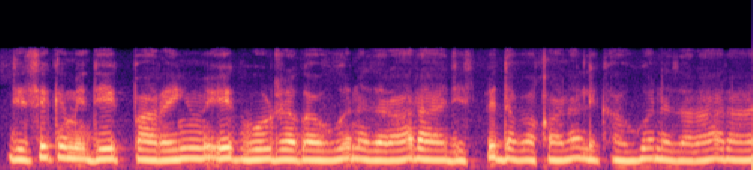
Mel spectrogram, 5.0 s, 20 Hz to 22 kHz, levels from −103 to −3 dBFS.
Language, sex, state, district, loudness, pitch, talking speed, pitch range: Hindi, female, Bihar, Katihar, -15 LUFS, 200 Hz, 285 wpm, 195-210 Hz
